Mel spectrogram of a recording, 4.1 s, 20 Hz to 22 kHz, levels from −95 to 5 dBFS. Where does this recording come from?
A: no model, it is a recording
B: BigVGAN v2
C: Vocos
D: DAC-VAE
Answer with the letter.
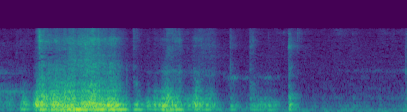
B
